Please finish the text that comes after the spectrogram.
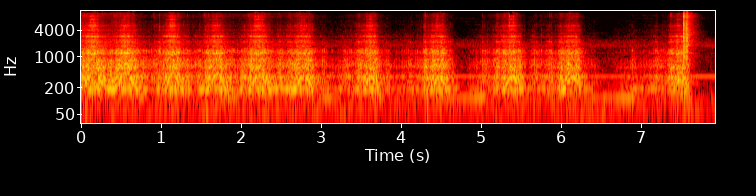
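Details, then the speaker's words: Sunbeam Alpine engine cranked from a jump box set to 50 amps with a poor battery, trying to build oil pressure before starting: labored, uneven slow cranking that slows down with no firing, attributed to the weak battery. "So, in a perfect world, you'd do this with a battery that is actually decent. I pulled a crappy battery that actually hardly works to begin with, so that I'm sure doesn't help."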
